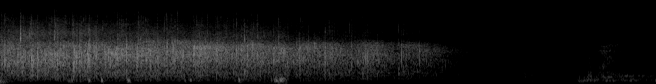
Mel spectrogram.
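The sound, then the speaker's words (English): Sustained applause from a large audience at CCC, welcoming the first speaker of the day, dense and steady clapping that fades away after about four seconds, followed by quiet with a faint rustle near the end. “Give a warm round of applause”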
